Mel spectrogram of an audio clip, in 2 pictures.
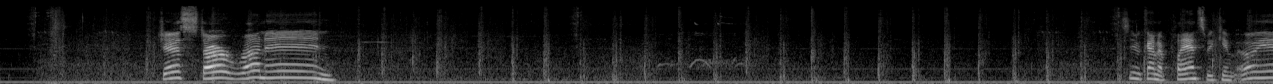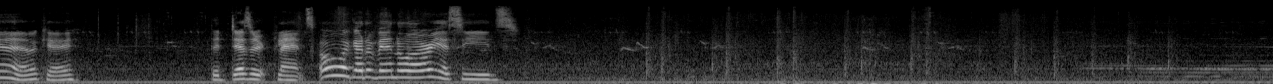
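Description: Footsteps crunch steadily on sand and gravel.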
